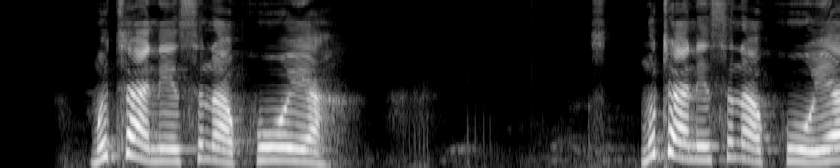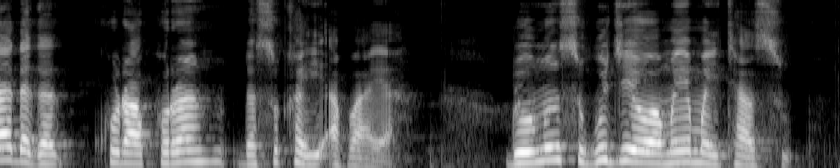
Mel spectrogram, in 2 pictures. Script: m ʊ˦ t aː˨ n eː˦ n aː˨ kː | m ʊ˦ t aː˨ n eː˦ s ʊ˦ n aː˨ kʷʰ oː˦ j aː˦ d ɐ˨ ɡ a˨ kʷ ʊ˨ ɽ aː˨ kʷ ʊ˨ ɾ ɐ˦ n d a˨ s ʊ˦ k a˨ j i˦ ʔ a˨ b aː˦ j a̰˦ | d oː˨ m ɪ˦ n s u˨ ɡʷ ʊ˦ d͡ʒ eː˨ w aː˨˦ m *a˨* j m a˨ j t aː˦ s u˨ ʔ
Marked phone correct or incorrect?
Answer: incorrect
